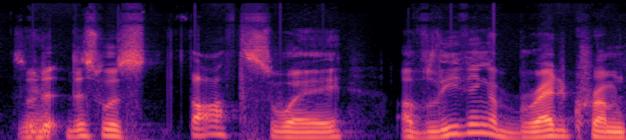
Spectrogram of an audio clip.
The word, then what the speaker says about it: Thoth: time was that this was thoth so it's pronounced thoth so this was thoth's way of leaving a breadcrumb trail for me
